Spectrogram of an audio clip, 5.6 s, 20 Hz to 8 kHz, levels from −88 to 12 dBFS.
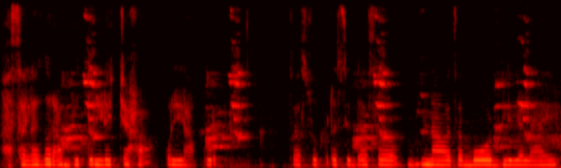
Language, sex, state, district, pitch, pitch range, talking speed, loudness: Marathi, female, Maharashtra, Sindhudurg, 220 Hz, 215-225 Hz, 115 wpm, -46 LUFS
